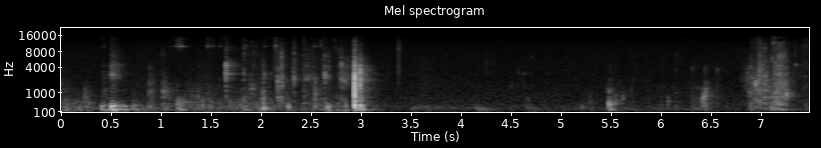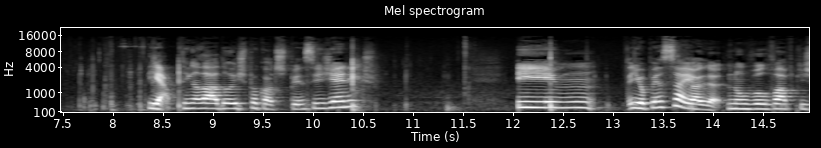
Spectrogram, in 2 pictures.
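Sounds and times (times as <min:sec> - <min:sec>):
person drinking water: 0:05.4 - 0:08.4
speech: 0:08.4 - 0:10.7, 0:12.1 - 0:12.4, 0:13.2 - 0:14.9.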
